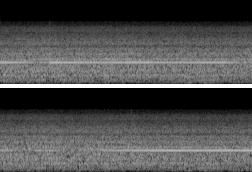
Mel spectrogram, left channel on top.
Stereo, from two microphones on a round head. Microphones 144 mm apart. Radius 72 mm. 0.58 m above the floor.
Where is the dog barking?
No dog barking in this recording.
